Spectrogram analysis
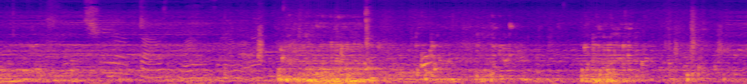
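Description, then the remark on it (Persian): Sea water rushes and churns in a steady, fairly loud wash, swelling noticeably around the middle and again near the end, with faint murmuring voices underneath. “اینجا مثلا صدای دریاست.”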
